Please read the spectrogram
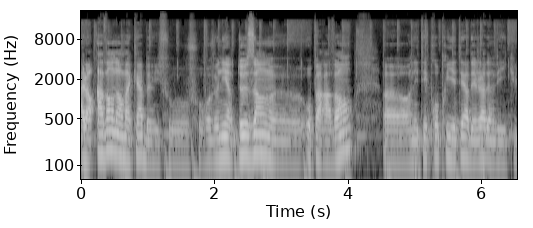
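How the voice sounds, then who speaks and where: A man's voice, with fairly even intonation, comes through over background music. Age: 30s. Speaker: entrepreneur. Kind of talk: business presentation interview. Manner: halting, frequent hesitations.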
